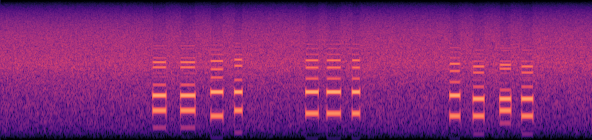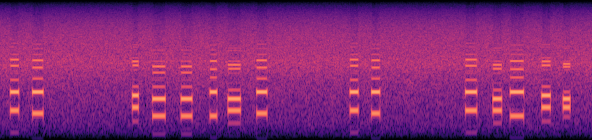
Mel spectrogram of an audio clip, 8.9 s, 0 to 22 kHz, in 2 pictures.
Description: DTMF, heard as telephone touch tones, dialled by hand, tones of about 80 ms. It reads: 8839 666 2171 96 011376 96 9730*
